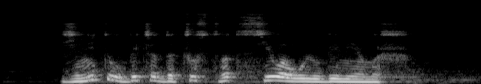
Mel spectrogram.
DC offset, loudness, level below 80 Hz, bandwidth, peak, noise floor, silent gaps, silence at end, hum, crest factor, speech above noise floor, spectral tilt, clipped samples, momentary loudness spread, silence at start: under 0.1%; -19 LUFS; -56 dBFS; 9.2 kHz; -6 dBFS; -70 dBFS; none; 0.75 s; none; 14 dB; 52 dB; -9.5 dB/octave; under 0.1%; 11 LU; 0.6 s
